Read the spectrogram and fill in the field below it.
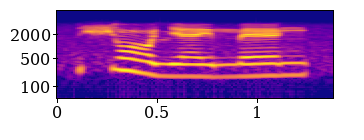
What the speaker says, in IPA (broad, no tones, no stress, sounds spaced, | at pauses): ç ɔ lʲ æ e̯ m ɛ ŋ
